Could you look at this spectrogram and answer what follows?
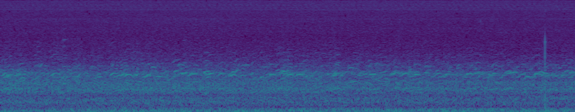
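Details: Geese departing a field at dusk for Boulder Reservoir as they do nightly; faint honking from a flock runs throughout, partly buried under strong low rumble.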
